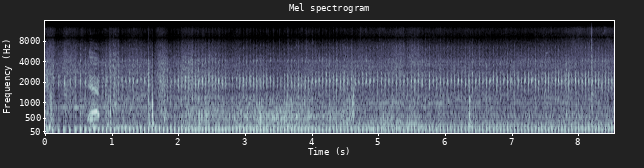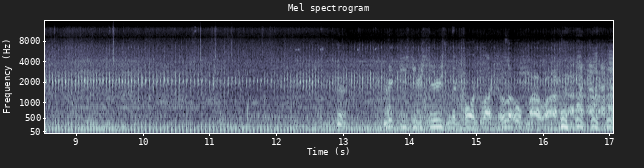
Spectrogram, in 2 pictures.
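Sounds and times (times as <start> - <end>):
outboard motor running: 0.0 - 17.0.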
